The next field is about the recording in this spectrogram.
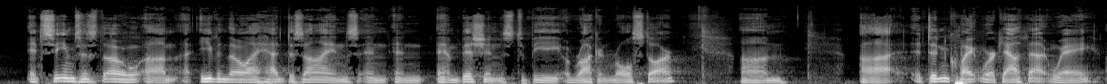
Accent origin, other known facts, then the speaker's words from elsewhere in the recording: Florham Park, New Jersey, United States; Now, I grew up in Florham Park, New Jersey, which is a very suburban town, not the kind of place you really associate camping and wildlife and outdoorsy kinds of stuff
